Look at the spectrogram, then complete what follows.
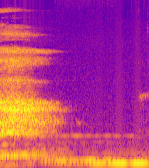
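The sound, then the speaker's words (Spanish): A deep exhale through the mouth, following a deep inhale through the nose during a guided breathing exercise. A soft airy rush fades away over about a second, faint and alone over a low steady hum. “Y vas a comenzar tomando una inhalación profunda por tu nariz y llenando tus pulmones hasta el fondo. Por tu boca deja salir todo el aire.”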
